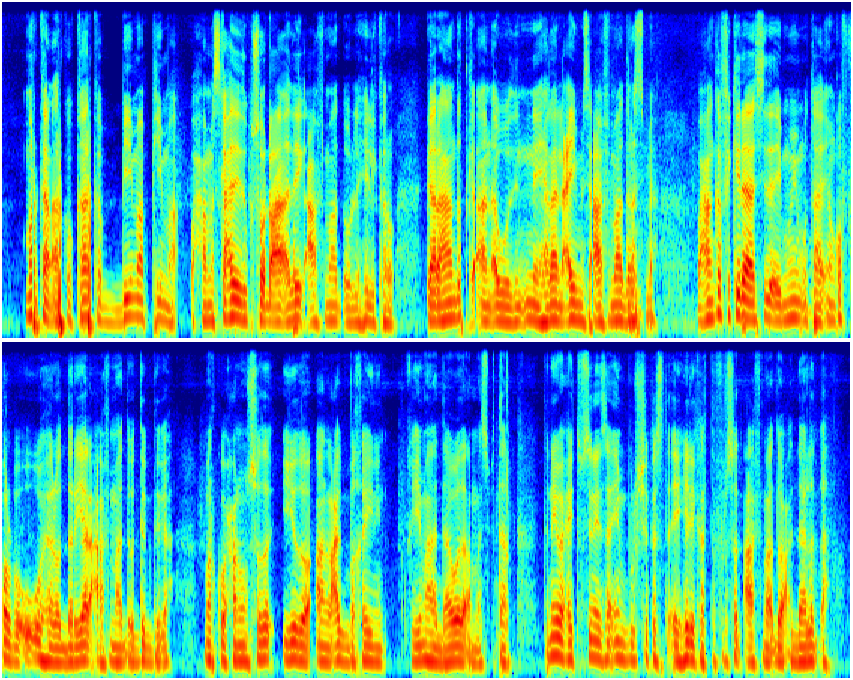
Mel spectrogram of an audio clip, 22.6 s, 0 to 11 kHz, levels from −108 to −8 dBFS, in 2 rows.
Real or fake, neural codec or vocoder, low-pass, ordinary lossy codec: real; none; 9.9 kHz; none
